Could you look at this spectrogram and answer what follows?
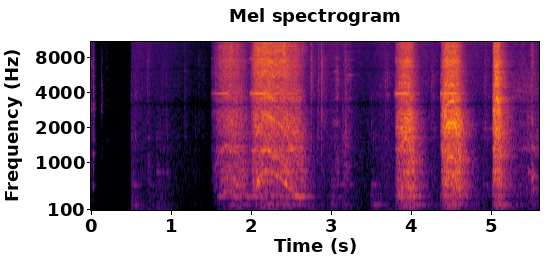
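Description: A power drill drives screws into wood in bursts, a whirring, grinding buzz broken by short pauses and repeated several times close up.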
